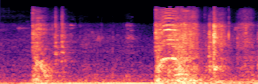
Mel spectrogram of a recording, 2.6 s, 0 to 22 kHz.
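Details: 1967 Chevrolet Caprice lowrider after maintenance with fresh trunk batteries: short bursts of electric hydraulic pump whir with clicks as the switches are hit. The pumps spin up promptly and run evenly, reacting well front and back, so hydraulic pump operation is normal.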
